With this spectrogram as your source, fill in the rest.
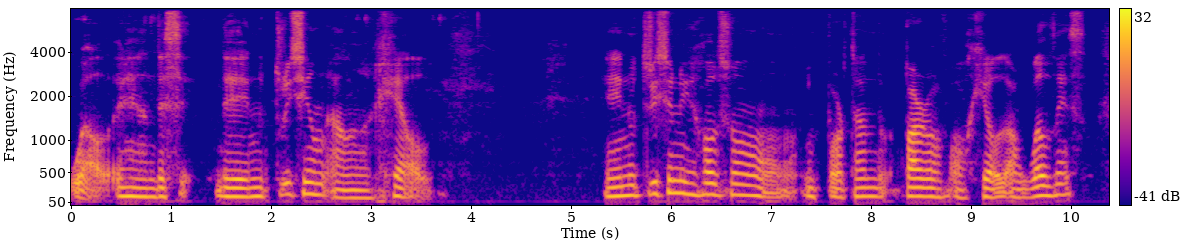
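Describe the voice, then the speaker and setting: With a Colombian accent, a man speaks very slowly in a fairly high voice with ordinary pitch variation. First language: Spanish. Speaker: language student. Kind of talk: student class presentation. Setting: screen-shared recording. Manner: halting, with self-corrections.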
